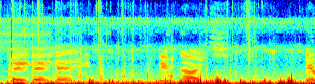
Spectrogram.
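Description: A corgi whining in short, falling cries: a cluster near the start and more around the middle. Footsteps patter on the asphalt underneath.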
